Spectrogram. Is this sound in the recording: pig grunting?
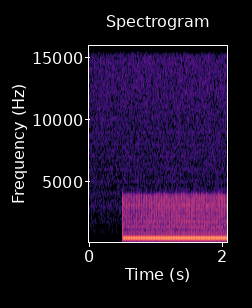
no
